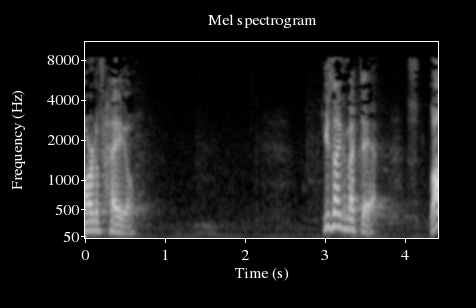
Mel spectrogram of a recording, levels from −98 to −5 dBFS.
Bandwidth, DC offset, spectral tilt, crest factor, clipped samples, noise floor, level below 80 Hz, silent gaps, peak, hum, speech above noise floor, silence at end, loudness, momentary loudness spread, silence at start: 8.8 kHz; under 0.1%; -5 dB/octave; 24 dB; under 0.1%; -74 dBFS; -74 dBFS; none; -6 dBFS; none; 47 dB; 0 s; -28 LUFS; 19 LU; 0 s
